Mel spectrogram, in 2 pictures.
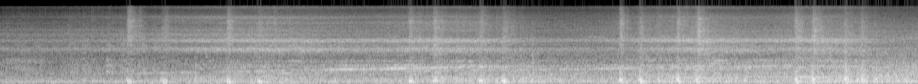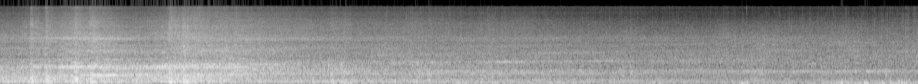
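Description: Electric multiple-unit train pulling out, its motor whine rising in pitch as it gathers speed, with the wheels clacking over the rail joints. The sound builds to its loudest about halfway through as the train passes, then fades as it leaves.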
